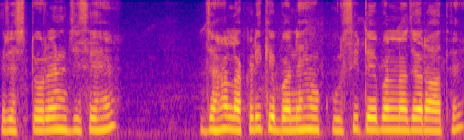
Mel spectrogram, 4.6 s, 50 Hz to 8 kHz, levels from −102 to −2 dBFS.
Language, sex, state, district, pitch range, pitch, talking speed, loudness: Chhattisgarhi, male, Chhattisgarh, Raigarh, 200-210 Hz, 205 Hz, 165 wpm, -15 LUFS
